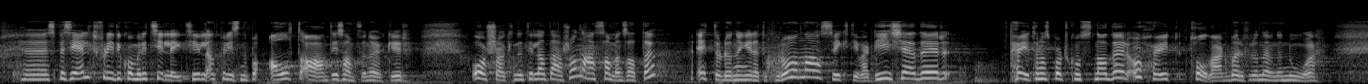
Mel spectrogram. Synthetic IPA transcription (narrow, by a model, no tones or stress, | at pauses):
spɛsɪɛlt̪fɔɖiːd̪ɛkʰɔmːəɾɪt̪ʰɪlːɛɡt̪ʰɪlɑt̪̚pʰɾiːsənəpɔʔɑlt̪ɑːnt̪ɪsɑmfʉnəøːkəɾʔoːʂɑːkənət̪ʰɪlɑt̪̚d̪ɛæʂɔnːæsɑmːənsɑt̪ːə | ʔɛt̪ːəɖœnɪŋəɾɛt̪ːəkʰʊɾonɑsʋɪkt̪ɪʋæɖiːɕeːd̪əɾ | hœʏət̪ɾɑnspɔʈːkʰɔst̪nɑːd̪əɾɔ̰hœʏt̪ʰːɔlːʋæːəɳbɑːɾəfɔɾɔnɛʋnənuːə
